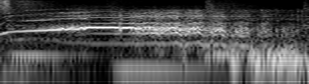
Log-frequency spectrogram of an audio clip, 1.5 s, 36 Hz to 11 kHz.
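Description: A Béarn pony aged 12 or 14 years, with a yellow coat and no hair on its tail, gives one loud whinny, a quavering high-pitched neigh lasting just over a second that trails off into rough breathy snorting, with no voices around it.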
